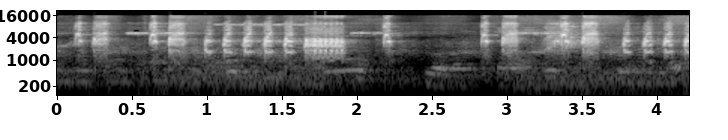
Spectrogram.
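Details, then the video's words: Long-tailed shrike singing non-stop with a full, rich repertoire: fast repeated buzzy, chirping notes, a short dense burst, a brief break, then another rapid string of sharp high notes. "Masteran cendet gacor dor isian mewah materi komplit"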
